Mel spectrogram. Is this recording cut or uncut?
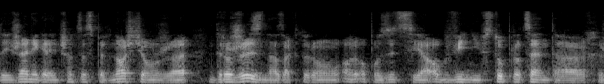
cut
